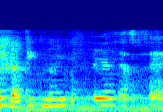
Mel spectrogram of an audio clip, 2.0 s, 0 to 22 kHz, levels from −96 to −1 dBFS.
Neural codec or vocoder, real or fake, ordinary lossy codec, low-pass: codec, 44.1 kHz, 2.6 kbps, SNAC; fake; none; 7.2 kHz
